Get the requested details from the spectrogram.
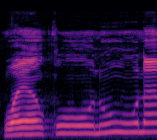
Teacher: قو میں واو مدہ ہے، ایک الف دال میں کھینچیں گے، لو میں بھی واو مدہ ہے، اس کو بھی ایک الف دال میں کھینچے کہ نون کو نرم سے پڑھیں گے.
